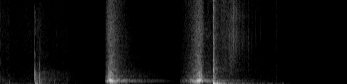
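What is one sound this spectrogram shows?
Something drops with a whooshing thud.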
